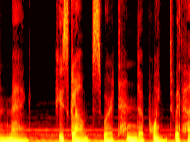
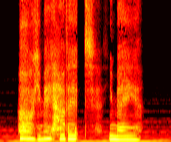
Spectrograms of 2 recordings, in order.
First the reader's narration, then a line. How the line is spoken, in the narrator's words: sighed Meg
